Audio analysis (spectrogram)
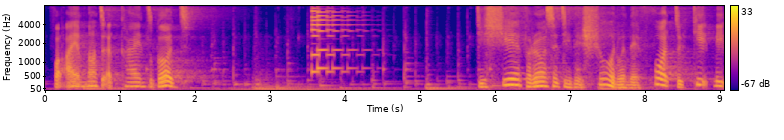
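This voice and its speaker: A man playing an exiled god of vengeance in an audio roleplay, theatrical and deliberate, coaxing and taunting with dark amusement. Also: mid-range voice. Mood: grave, scornful. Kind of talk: dramatic audio roleplay monologue to the listener. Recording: long cavernous reverb. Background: music.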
